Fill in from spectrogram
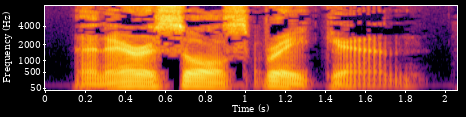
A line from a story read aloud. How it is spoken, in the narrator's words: Don Denny said dryly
